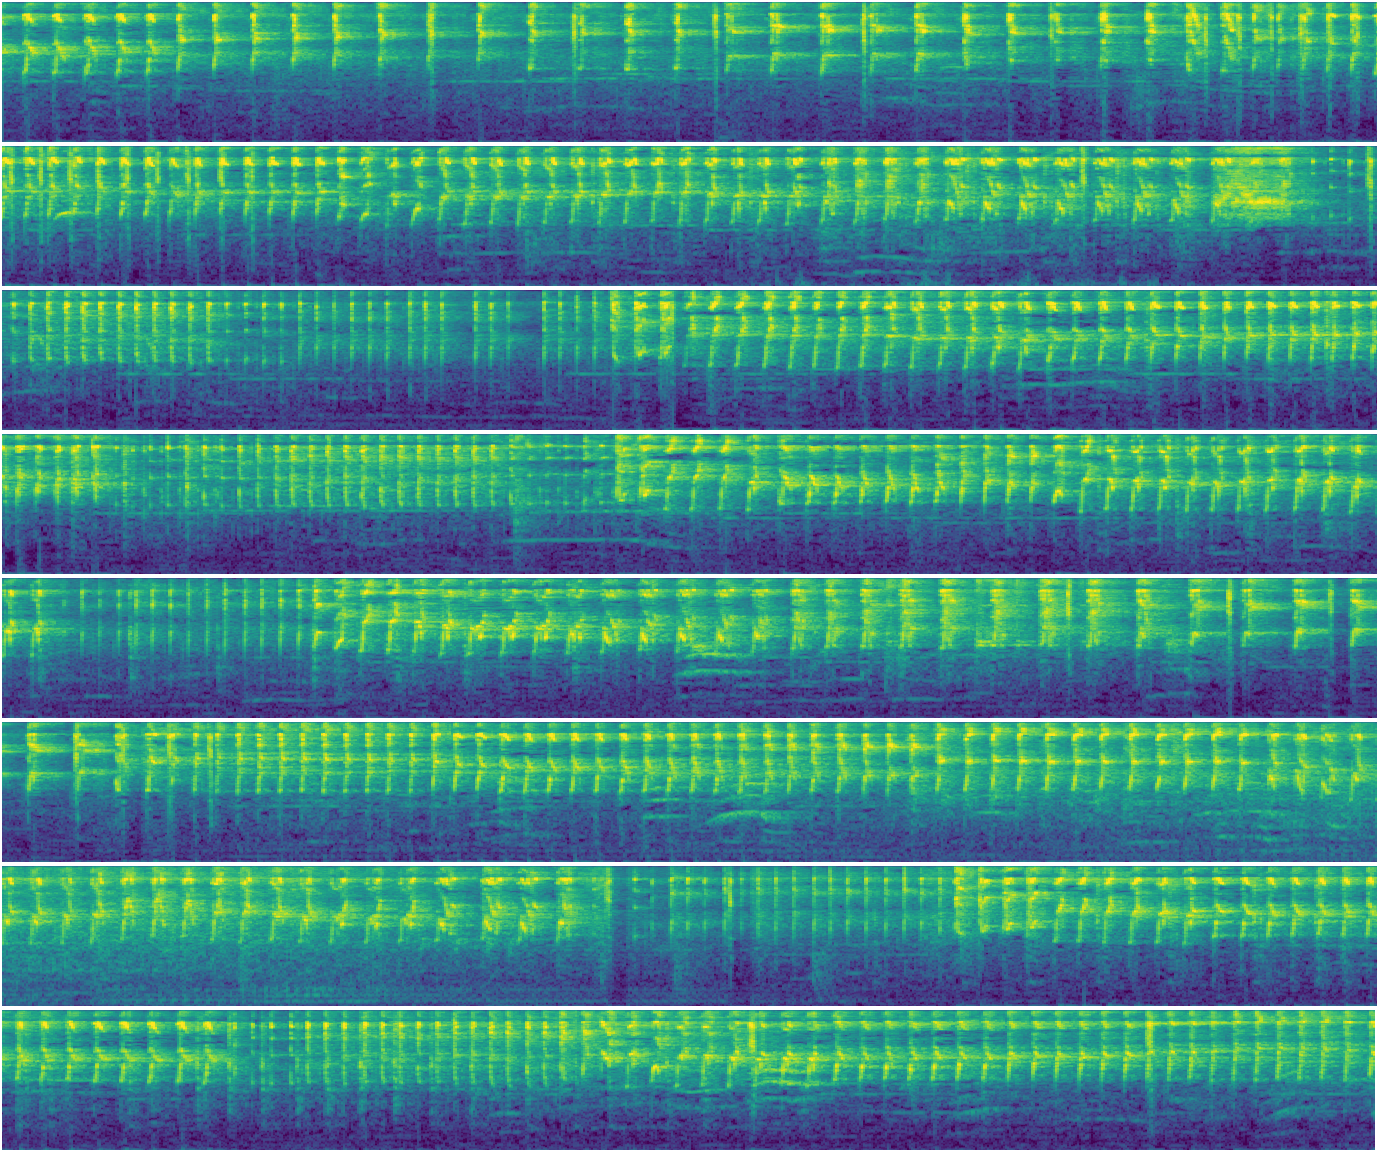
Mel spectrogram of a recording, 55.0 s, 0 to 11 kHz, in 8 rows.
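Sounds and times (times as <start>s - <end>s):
lovebird chattering trill: 0.0s - 15.6s, 16.3s - 45.0s.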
